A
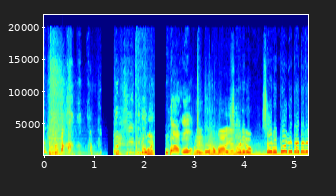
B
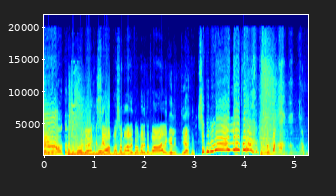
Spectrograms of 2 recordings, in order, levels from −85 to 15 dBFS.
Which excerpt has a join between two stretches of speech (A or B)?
B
